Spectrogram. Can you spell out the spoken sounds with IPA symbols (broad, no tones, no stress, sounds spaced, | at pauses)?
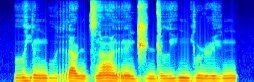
ʊ j ə̃ ŋ u r ɑ ɳ d͡z ɑ̃ r ə̃ d͡ʒ ɪ ɳ ɖ ə l i ŋ j u ɳ ɭ ɪ ŋ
